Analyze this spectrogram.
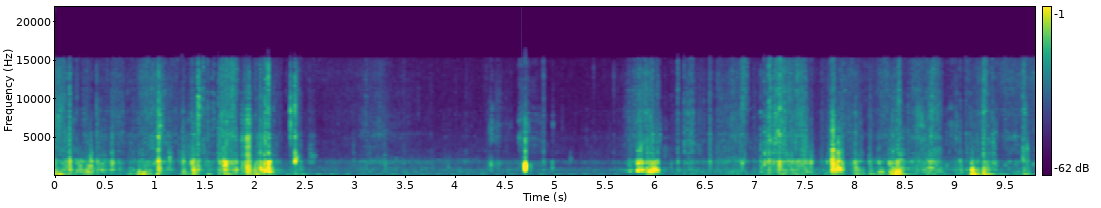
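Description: Irregular scraping, rustling and knocking from handling on a small boat's deck, in clusters, with one sharp click about halfway through.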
